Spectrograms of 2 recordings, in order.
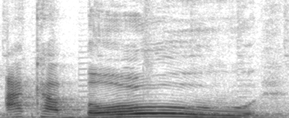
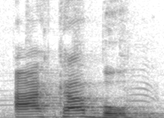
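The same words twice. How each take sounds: First: The last syllable ends in a full two-part diphthong. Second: The last syllable ends in a single plain vowel. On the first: "Em vez de"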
